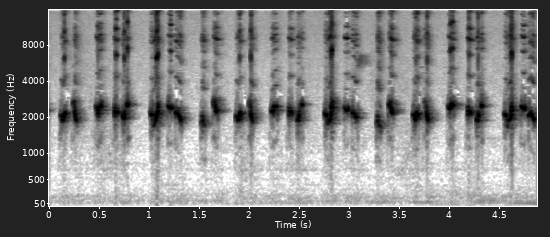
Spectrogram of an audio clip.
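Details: A yellow-vented bulbul delivers a ropel trill for training other birds: brisk bubbly notes in an unbroken series, several each second, with slight pitch changes between notes and no background noise.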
